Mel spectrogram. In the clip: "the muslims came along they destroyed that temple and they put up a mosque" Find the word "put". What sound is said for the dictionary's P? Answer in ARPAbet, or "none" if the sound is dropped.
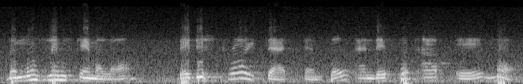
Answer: P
